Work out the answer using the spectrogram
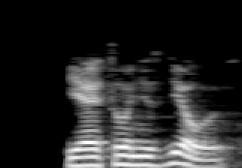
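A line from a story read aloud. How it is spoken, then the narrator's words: Calm. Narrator (Russian): спокойно решил Рябой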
